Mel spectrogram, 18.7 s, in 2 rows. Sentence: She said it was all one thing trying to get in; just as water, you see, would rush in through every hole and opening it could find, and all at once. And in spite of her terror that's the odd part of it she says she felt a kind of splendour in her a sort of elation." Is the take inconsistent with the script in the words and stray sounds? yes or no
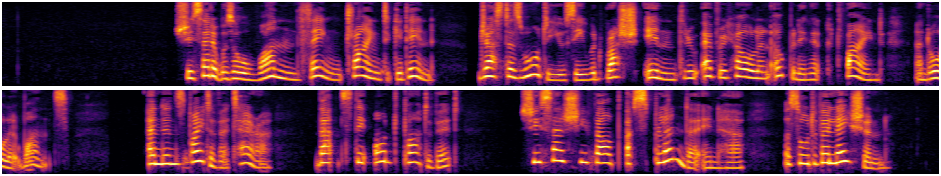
yes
